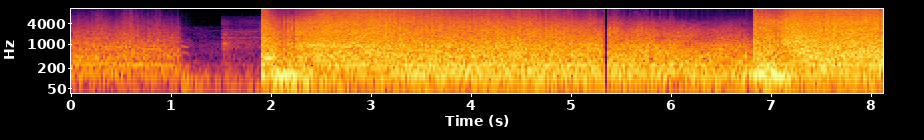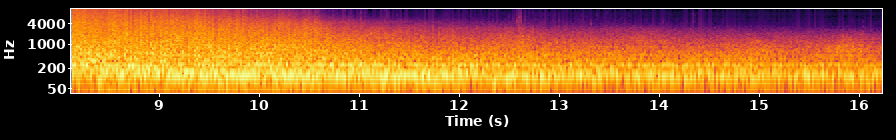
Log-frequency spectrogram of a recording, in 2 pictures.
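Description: Missile launches: a sudden blast about two seconds in gives way to the steady rush of a rocket motor, then a second sudden blast of rocket exhaust near seven seconds slowly fades away.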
